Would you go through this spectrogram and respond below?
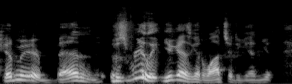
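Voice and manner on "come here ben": narrated voice-over style, like a movie narrator. Retelling how the movie's narration sounded: imitating Grizzly Adams' narrated voice. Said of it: "he'd be like".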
